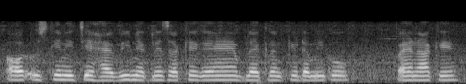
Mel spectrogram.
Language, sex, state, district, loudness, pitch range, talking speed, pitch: Hindi, female, Chhattisgarh, Raipur, -16 LUFS, 195-205 Hz, 190 wpm, 200 Hz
